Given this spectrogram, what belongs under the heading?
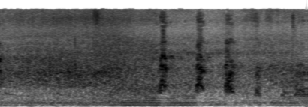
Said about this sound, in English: What a horrible looking dog. It's a little, some sort of little terrier, but it has like white eyes, very pale blue eyes.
